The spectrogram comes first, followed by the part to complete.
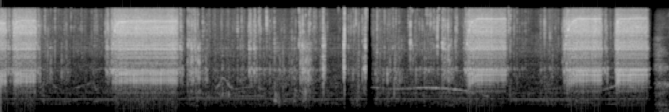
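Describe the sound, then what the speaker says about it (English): A sewing machine runs zigzag stitching around a swimsuit bra cup in bursts, with loud steady runs alternating with pauses of fabric handling and small clicks. "I'm just going to do a zigzag stitch all the way around that."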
